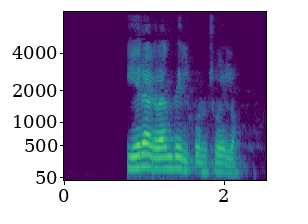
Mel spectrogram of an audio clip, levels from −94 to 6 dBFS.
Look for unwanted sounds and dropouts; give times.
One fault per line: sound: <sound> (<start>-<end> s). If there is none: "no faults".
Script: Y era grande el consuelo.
no faults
